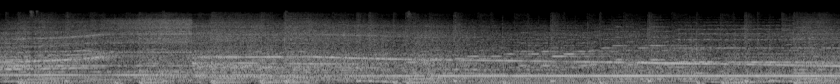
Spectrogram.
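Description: Background music with sustained held tones and one line whose pitch slowly slides downward, plus a brief swell of noise about a second in.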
